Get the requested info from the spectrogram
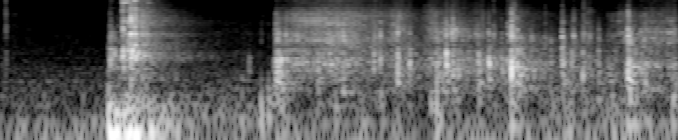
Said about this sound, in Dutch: Ik heb hier kaas en ik ga hier, ik denk vier plakken van snijden. Eh, hoe heet zoiets? Ik vergeet dat altijd. Raspen, snijden, schaven.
